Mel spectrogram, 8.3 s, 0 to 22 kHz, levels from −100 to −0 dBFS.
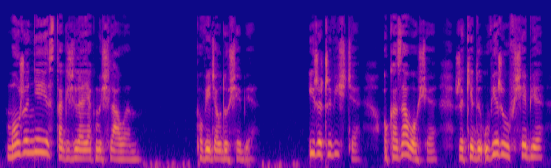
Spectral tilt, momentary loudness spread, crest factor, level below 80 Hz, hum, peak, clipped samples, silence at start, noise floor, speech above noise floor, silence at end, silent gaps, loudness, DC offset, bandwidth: -3.5 dB/octave; 15 LU; 18 dB; -72 dBFS; none; -20 dBFS; under 0.1%; 0.1 s; -65 dBFS; 30 dB; 0.15 s; none; -36 LUFS; under 0.1%; 16 kHz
